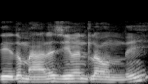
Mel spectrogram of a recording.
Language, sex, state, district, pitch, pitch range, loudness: Telugu, male, Andhra Pradesh, Srikakulam, 125 Hz, 115-135 Hz, -13 LUFS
